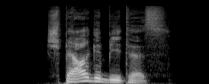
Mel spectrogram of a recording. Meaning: genitive singular of Sperrgebiet
- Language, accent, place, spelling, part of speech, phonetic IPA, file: German, Germany, Berlin, Sperrgebietes, noun, [ˈʃpɛʁɡəˌbiːtəs], De-Sperrgebietes.ogg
